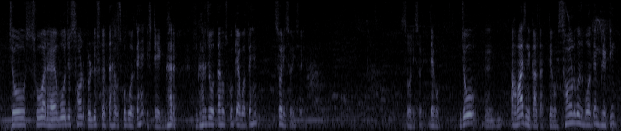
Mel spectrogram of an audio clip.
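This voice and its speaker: Speaking at normal speed with a somewhat raised pitch, a man leads exam preparation, repeatedly posing questions about each term and answering them himself. He pauses frequently to fix his own slips, while faint noise sits in the background.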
